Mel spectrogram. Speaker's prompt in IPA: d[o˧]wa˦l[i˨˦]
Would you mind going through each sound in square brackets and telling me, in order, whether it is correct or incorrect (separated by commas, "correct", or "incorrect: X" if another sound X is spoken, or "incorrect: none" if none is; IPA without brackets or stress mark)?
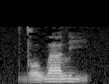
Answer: incorrect: ɔ˧, incorrect: i˦˨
